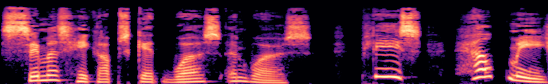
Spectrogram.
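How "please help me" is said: very high, shrill, yelling shout. A character with worsening hiccups begging for help, shouting. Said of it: "she shouts".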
